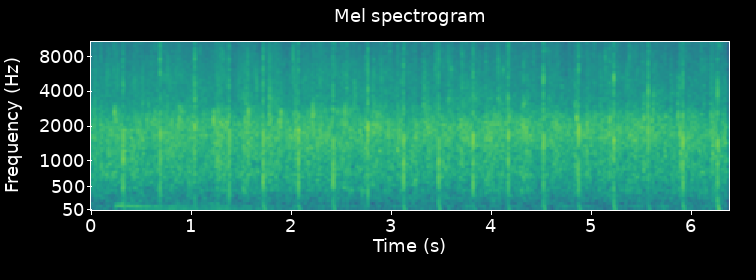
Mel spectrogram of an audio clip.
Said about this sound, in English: Please give a round of applause to our all-star panel.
